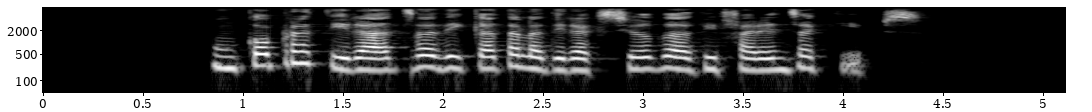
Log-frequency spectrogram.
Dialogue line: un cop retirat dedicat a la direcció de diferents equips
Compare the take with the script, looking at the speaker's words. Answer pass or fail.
pass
